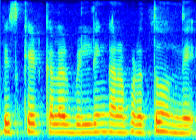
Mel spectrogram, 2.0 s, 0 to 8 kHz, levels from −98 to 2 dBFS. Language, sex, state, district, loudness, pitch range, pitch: Telugu, female, Andhra Pradesh, Srikakulam, -24 LUFS, 170-185 Hz, 180 Hz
